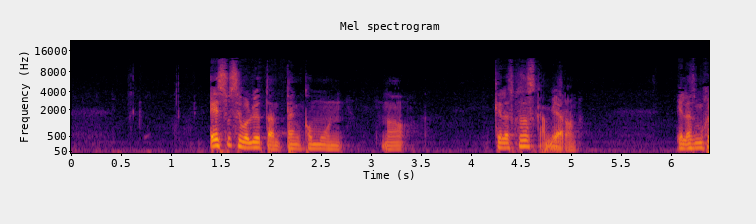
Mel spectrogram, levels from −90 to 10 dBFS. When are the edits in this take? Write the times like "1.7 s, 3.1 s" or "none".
1.9 s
